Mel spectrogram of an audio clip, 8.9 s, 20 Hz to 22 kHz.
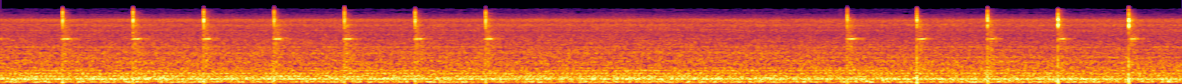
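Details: Candela TriVantage Q-switched laser tattoo removal, 755 nm alexandrite for green ink and 532 nm YAG for red, on a tattoo now very faint; evenly spaced sharp snapping clicks about two a second over a steady machine hum.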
